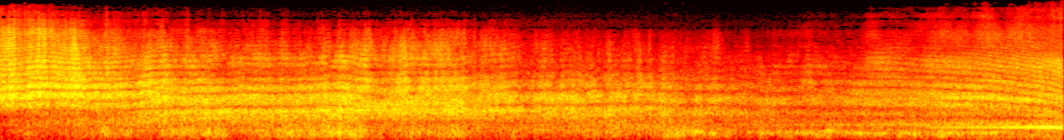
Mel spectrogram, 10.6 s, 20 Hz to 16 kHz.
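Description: I-Jet Black Mamba 140 turbine of a large RC model jet flying overhead. Its whine sweeps down in pitch as it passes in the first couple of seconds, fades to its quietest about eight seconds in, then builds again as the jet comes back around.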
